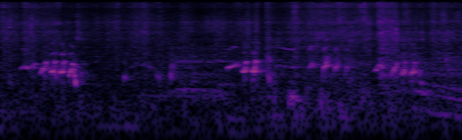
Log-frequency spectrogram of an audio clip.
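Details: Turkeys fighting on a farm: three short rattling gobble bursts, each about half a second, with gaps of roughly a second between them, over faint background hiss.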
